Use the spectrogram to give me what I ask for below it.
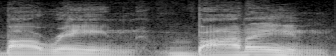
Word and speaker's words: Bahrain: It's pronounced Bahrain.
